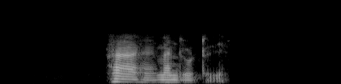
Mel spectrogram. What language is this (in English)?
Santali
